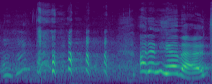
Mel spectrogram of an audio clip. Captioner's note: laughs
